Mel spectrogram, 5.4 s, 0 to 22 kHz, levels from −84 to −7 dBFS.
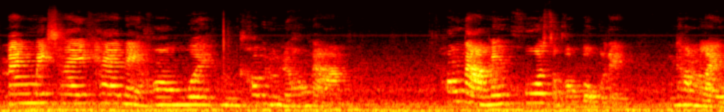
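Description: No technical faults are audible.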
